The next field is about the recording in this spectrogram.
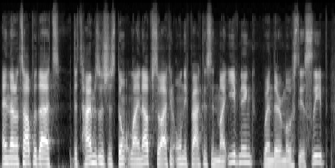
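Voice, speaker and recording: A man's voice: medium pitch, fast talker, a bit bright, clean tone, no room sound, clean studio sound. A man, giving a candid, reflective personal talk and explaining things with frequent conversational asides. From Canada. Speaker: professional gamer and content creator.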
